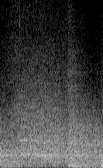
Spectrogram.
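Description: Ice hockey arena noise: a steady held tone over a constant background din, broken about one and a half seconds in by a sharp knock, after which a lower tone begins.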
